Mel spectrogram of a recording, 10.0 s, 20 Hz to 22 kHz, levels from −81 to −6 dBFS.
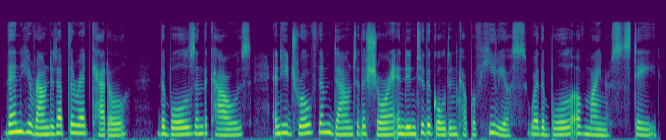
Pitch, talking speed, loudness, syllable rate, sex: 195 Hz, 200 wpm, -19 LUFS, 4.7 syllables/s, female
